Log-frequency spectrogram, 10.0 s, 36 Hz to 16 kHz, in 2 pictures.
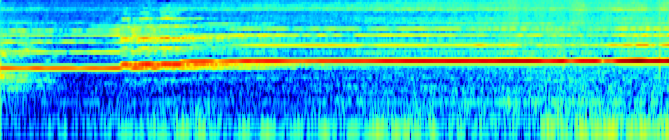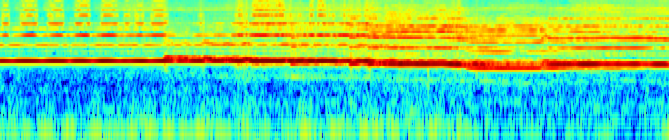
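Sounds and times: flute holding a high note: 0.0 - 10.0.

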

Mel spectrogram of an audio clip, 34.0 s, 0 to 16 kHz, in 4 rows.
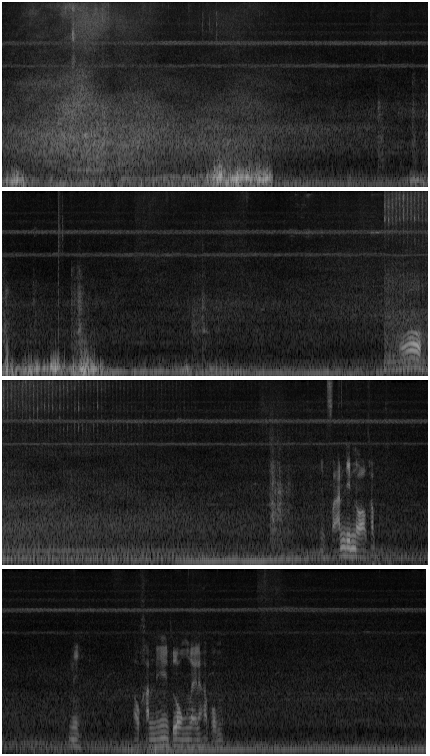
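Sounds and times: diesel engine rumbling: 0.0 - 34.0.

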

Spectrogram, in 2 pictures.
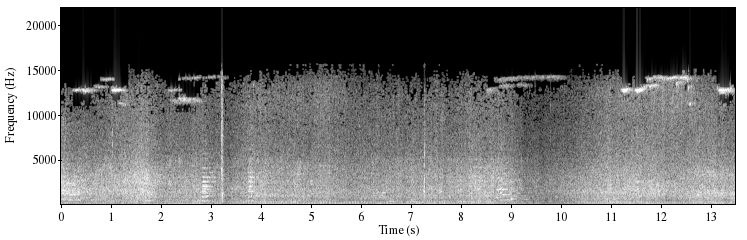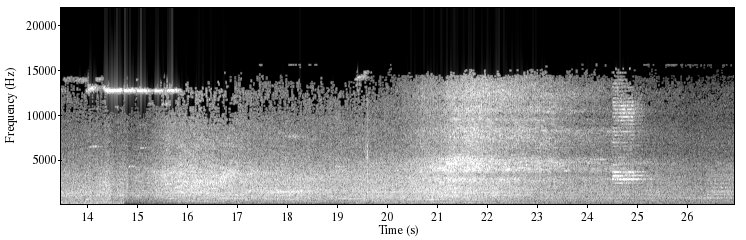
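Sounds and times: street traffic din: 0.0 - 26.9.

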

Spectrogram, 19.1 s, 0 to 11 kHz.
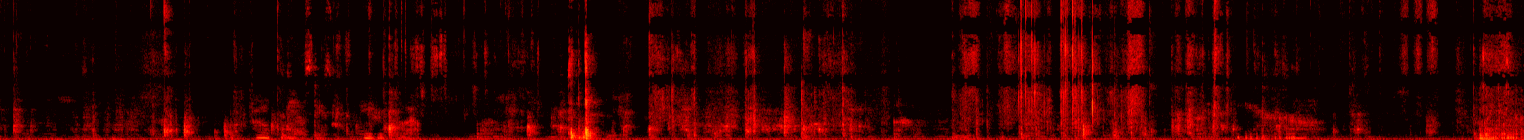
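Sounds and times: paper handling sounds: 11.9 - 16.0.

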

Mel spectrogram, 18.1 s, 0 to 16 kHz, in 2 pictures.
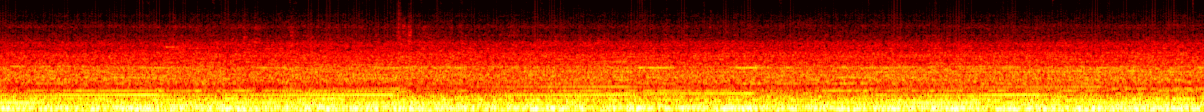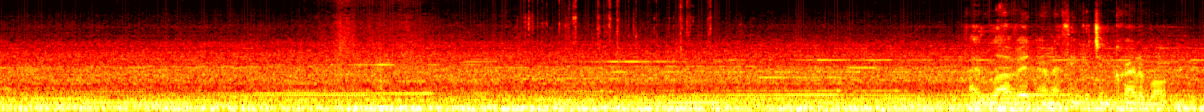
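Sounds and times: car engine and road noise: 0.0 - 18.0.

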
